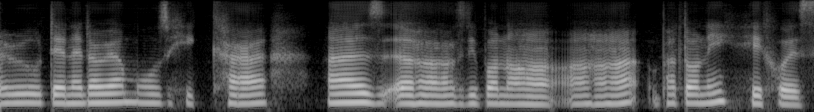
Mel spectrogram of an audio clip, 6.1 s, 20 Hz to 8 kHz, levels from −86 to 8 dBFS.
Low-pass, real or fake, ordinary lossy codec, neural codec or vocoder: none; fake; none; codec, 16 kHz, 0.3 kbps, FocalCodec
